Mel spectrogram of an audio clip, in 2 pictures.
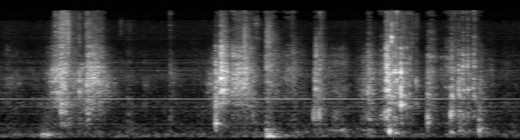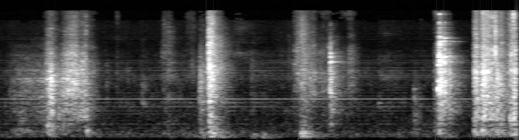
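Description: Handling noise from air tools being set into a foamcore drawer sorter: a red air tool and its hose are shifted and placed, giving irregular knocks, clunks and rustles every second or two.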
